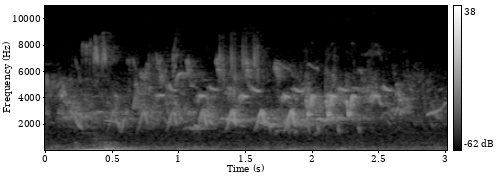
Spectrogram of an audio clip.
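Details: Birds singing at sunrise: dense, overlapping high chirps and twitters in quick succession throughout, with a brief low rumble near the start.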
